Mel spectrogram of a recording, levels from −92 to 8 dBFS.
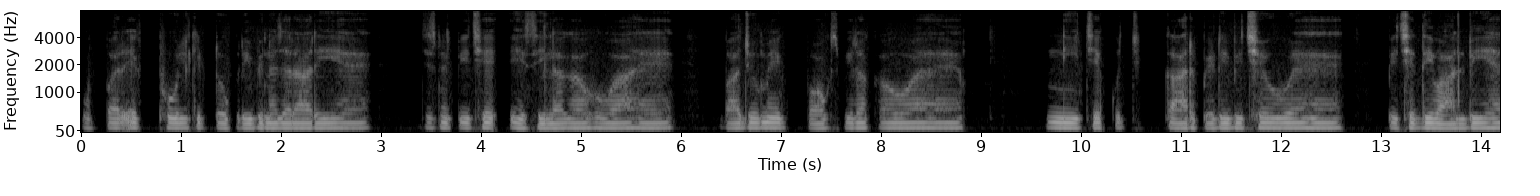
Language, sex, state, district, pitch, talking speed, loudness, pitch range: Hindi, male, Goa, North and South Goa, 115 Hz, 145 wpm, -38 LUFS, 115-120 Hz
